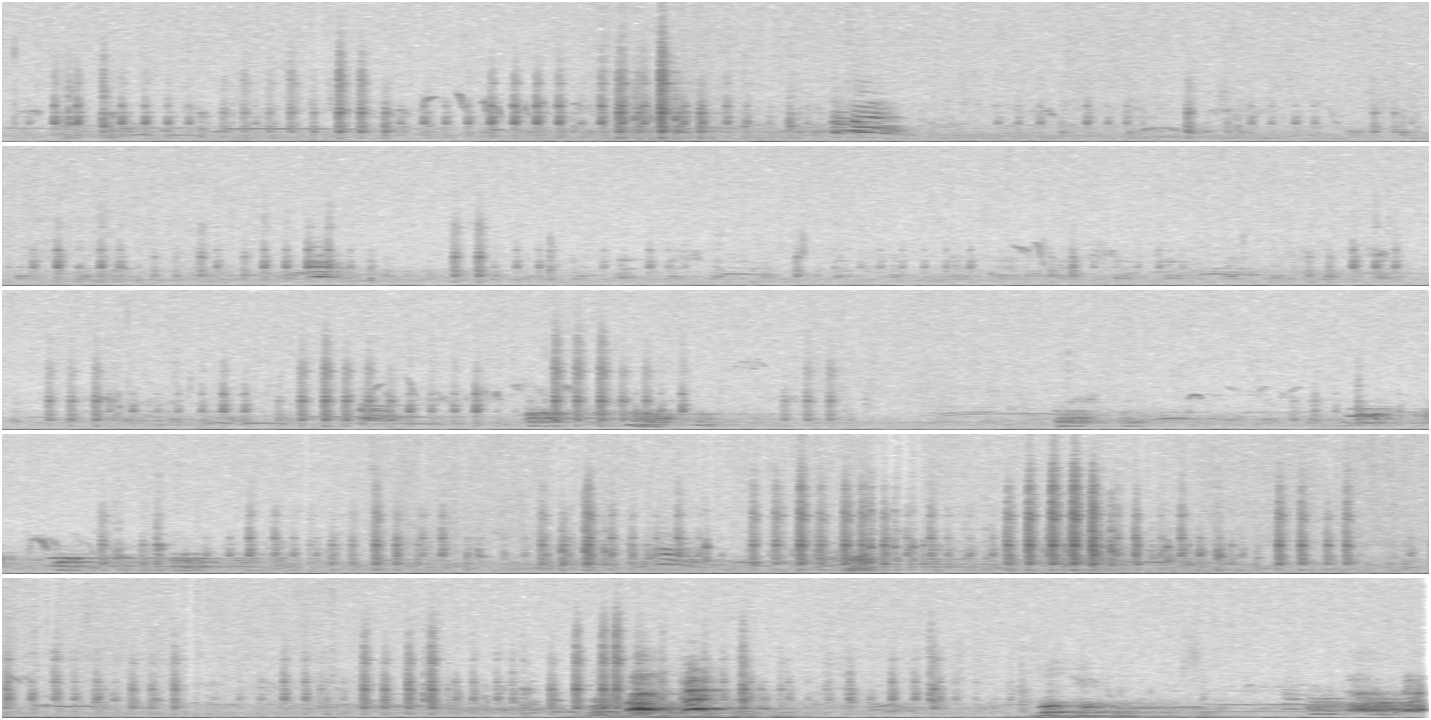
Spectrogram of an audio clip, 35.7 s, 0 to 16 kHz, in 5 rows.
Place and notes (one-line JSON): {"title": "Village Atmosphere, Inwałd, Poland - (762 XY) Trembling lamppost", "date": "2021-04-24 13:35:00", "description": "Stereo recording of a distant village atmosphere from a perspective of a trembling lamppost on a windy day.\nRecorded with Rode NT4 on Sound Devices MixPre6 II.", "latitude": "49.87", "longitude": "19.41", "altitude": "308", "timezone": "Europe/Warsaw"}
